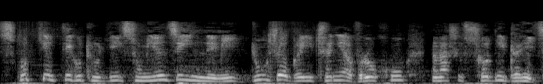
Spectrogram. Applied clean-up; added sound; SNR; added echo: neural separator model SepFormer DNS4.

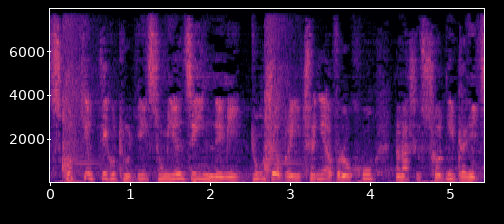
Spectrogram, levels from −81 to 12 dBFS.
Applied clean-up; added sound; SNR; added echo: none; Snare drum; 16 dB; reverberation time 0.2 s.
